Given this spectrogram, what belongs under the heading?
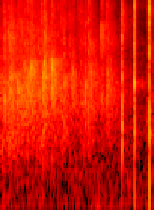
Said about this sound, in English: Thank you guys so much. That was a poor applause, wasn't it? How do you recover from that?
